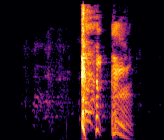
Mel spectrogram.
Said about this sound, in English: I'll tell you, this cough is an aggravation to me here this morning.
